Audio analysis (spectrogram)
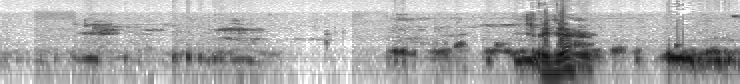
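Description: Kaldum pigeons of a tournament-racing bloodline coo softly in short bursts from a loft housing nine birds, with someone talking over and between the calls.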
